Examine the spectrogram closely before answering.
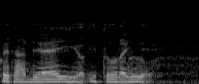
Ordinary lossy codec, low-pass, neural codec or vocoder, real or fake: Opus, 64 kbps; 7.2 kHz; codec, 16 kHz, 16 kbps, FreqCodec, larger model; fake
